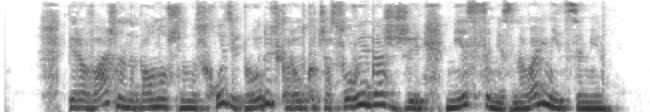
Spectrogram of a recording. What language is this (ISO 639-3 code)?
bel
